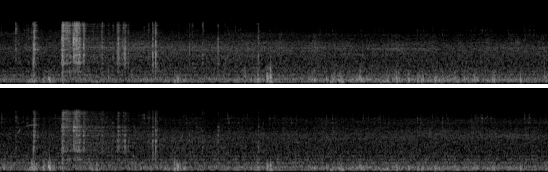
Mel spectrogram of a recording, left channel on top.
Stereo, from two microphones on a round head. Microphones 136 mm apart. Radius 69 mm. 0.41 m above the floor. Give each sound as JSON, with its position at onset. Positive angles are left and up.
{"t": 0.1, "sound": "crushing", "side_deg": 50, "distance_m": 0.5}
